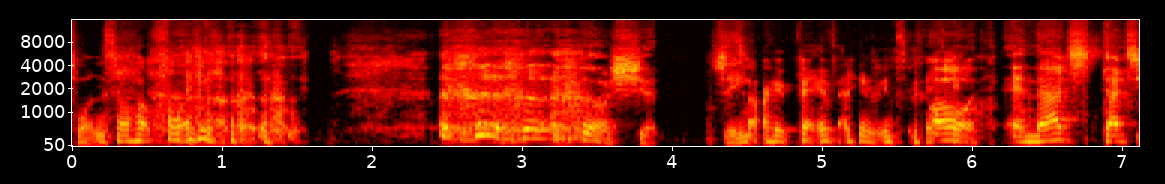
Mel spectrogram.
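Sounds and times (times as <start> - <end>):
speech: 0.0 - 7.1
laughter: 0.5 - 1.6
raspy breath: 1.8 - 2.5
hard forceful cough: 2.4 - 3.6.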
